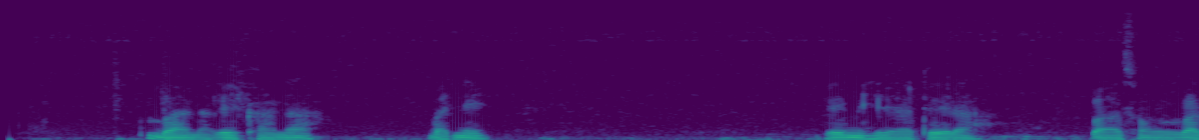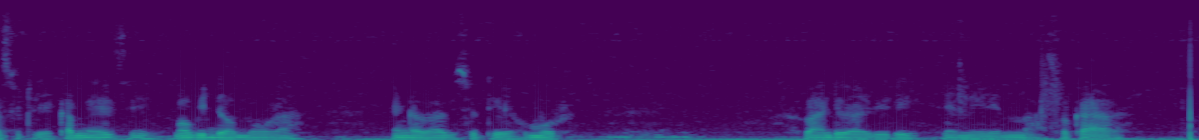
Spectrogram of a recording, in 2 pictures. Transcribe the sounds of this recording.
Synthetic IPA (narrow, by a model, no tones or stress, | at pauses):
βaːnaβe̞kʰana | βane̞ | βe̞ːmixiɾeate̞la | βasoβasutiɾe̞kame̞ːzimoβidomola | neŋɡaβaβisutiɾe̞xumuɾwe | aβaːndiβaβiɾiβemihiɾe̞mumaːso̞kaːwe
